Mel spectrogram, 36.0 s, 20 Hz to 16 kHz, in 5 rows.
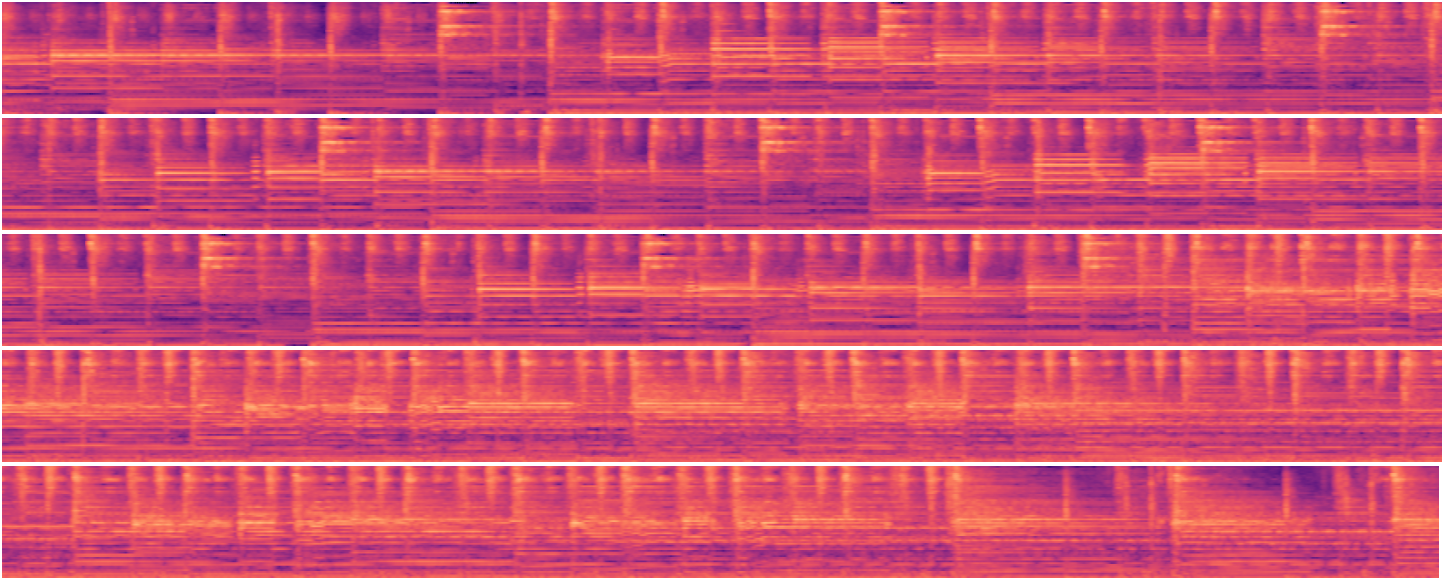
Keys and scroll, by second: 15.3-16.2 typing.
